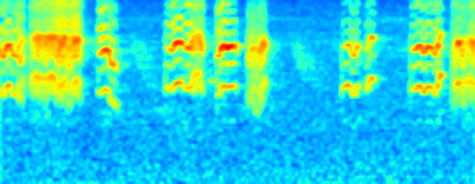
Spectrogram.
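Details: Young sooty-headed bulbul, used for luring and tutoring magpie-robins, producing a few harsh, rasping squawks and buzzy chirps in short bursts.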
